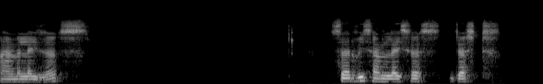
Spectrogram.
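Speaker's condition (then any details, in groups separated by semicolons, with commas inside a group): No condition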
